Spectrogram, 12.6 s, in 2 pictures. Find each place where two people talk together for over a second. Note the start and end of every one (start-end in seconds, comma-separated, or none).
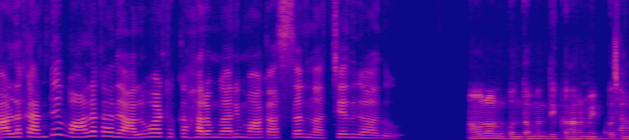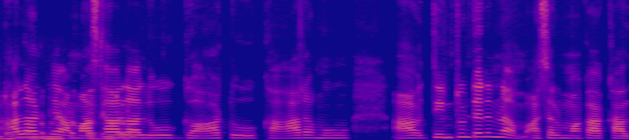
6.2-7.7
